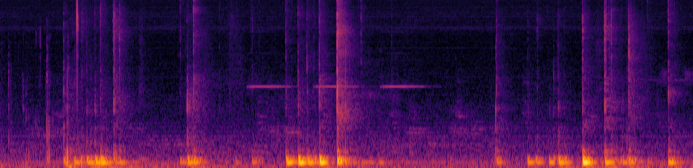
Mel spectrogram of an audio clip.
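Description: Typing on a computer keyboard in several short runs of keystrokes, heard mostly as low thuds.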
